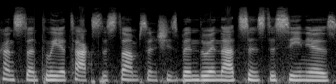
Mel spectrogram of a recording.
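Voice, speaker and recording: A woman speaks with a Trinidad and Tobago accent. Her pitch is medium. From Tobago, Trinidad and Tobago. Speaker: cricket board player director. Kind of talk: commentary-box interview. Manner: hesitant, many fillers.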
